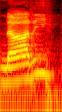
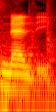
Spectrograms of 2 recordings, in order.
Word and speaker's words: Nadi: pronounce it Kadavu because when you see a D in Fijian, you put an N in front of it. That's how it's pronounced. Like when you come to Nandi, it's not Nadi, it's Nandi.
